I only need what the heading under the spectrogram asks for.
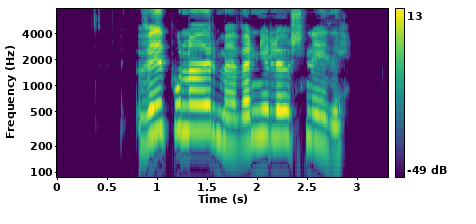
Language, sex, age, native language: Icelandic, female, 40-49, Icelandic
